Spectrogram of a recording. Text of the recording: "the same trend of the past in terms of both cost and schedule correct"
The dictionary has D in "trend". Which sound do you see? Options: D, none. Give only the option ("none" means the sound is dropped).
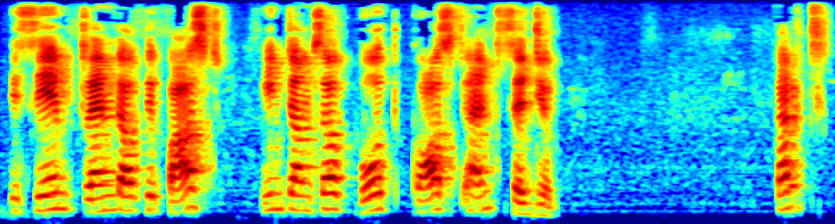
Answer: D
